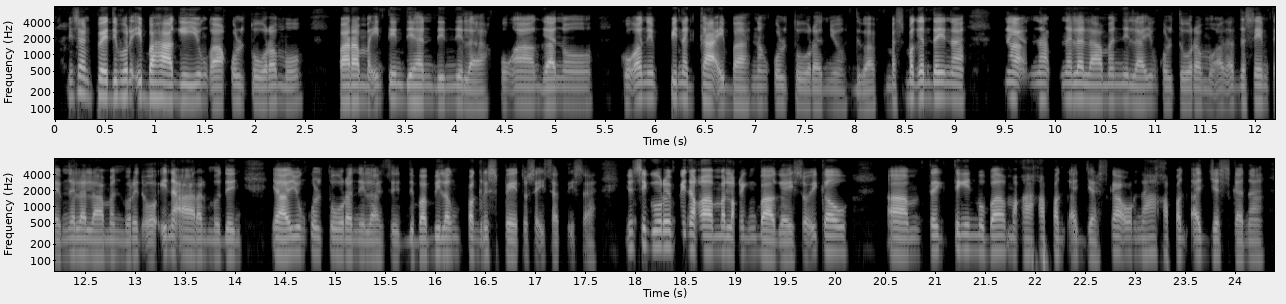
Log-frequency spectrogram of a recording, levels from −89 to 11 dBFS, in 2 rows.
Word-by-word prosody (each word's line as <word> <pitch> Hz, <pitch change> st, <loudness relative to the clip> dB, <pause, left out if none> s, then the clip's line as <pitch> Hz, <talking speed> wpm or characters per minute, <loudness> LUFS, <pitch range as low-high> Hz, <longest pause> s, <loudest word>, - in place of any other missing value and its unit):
minsan 185 Hz, +2 st, +2 dB
puwede 165 Hz, -2 st, +9 dB
mo -, -, +2 dB
rin -, -, +4 dB
ibahagi 150 Hz, -3 st, +6 dB
yung, 140 Hz, -, -9 dB
ah, 130 Hz, -, +6 dB
kultura 130 Hz, -1 st, -3 dB
mo 130 Hz, +1 st, -9 dB, 0.4 s
para 135 Hz, +1 st, +8 dB
maintindihan 135 Hz, 0 st, 0 dB
din 125 Hz, 0 st, -5 dB
nila 115 Hz, -3 st, -2 dB
kung, 120 Hz, -, -11 dB
ah, 125 Hz, -1 st, +2 dB
gaano 120 Hz, 0 st, 0 dB, 0.3 s
kung 140 Hz, -, 0 dB
ano 155 Hz, +1 st, +2 dB
yung -, -, -41 dB
pinagkaiba 130 Hz, -5 st, +3 dB
ng 125 Hz, 0 st, -9 dB
kultura 115 Hz, -3 st, -7 dB
niyo, 110 Hz, -1 st, -12 dB
'di -, -, -15 dB
ba? 110 Hz, -, -3 dB, 0.2 s
Mas 135 Hz, +1 st, -8 dB
maganda 155 Hz, 0 st, +3 dB
yun 155 Hz, -1 st, +2 dB
na 145 Hz, -, +4 dB, 0.5 s
na 160 Hz, -, +7 dB, 0.2 s
na 155 Hz, +1 st, -4 dB, 0.2 s
nalalaman 145 Hz, -2 st, 0 dB
nila 135 Hz, -3 st, -2 dB
yung 130 Hz, -, -20 dB
kultura 120 Hz, -1 st, -7 dB
mo, 115 Hz, -1 st, -13 dB
at 115 Hz, -, -8 dB
at -, -, -28 dB
the 130 Hz, -, -5 dB
same 135 Hz, +2 st, +1 dB
time, 120 Hz, +1 st, -5 dB
nalalaman 125 Hz, -2 st, -2 dB
mo 120 Hz, -, -8 dB
rin 130 Hz, -, -4 dB
o -, -, -3 dB
inaaral 125 Hz, -3 st, +1 dB
mo 120 Hz, -, -7 dB
din 125 Hz, 0 st, -1 dB, 0.4 s
ya 130 Hz, -1 st, +6 dB
yung 135 Hz, -2 st, -4 dB
kultura 125 Hz, -2 st, -5 dB
nila. 115 Hz, 0 st, -5 dB
Kasi 115 Hz, 0 st, -13 dB
'di 115 Hz, -, -11 dB
ba 125 Hz, 0 st, +1 dB
bilang 130 Hz, 0 st, -2 dB
pagrespeto 125 Hz, -2 st, -2 dB
sa -, -, -6 dB
isa't -, -, -10 dB
isa. -, -, -13 dB, 0.3 s
Yun 175 Hz, -, -3 dB
siguro 180 Hz, -2 st, +2 dB
yung 175 Hz, -, -2 dB
pinakamalaking 145 Hz, -4 st, +3 dB
bagay. 115 Hz, -2 st, +3 dB
So, -, -, -7 dB
ikaw, 145 Hz, -1 st, +1 dB, 0.5 s
um, 130 Hz, -1 st, +5 dB, 0.2 s
tig 145 Hz, -2 st, -1 dB
tingin 155 Hz, -1 st, +2 dB
mo 145 Hz, -2 st, -7 dB
ba 145 Hz, 0 st, +3 dB
makakapag-adjust 130 Hz, -2 st, -7 dB
ka 140 Hz, -1 st, -1 dB
or 130 Hz, -, -9 dB
nakakapag-adjust 130 Hz, -2 st, -6 dB
ka 115 Hz, -, -3 dB
na, 115 Hz, 0 st, -7 dB
130 Hz, 190 wpm, -26 LUFS, 120-145 Hz, 0.5 s, puwede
